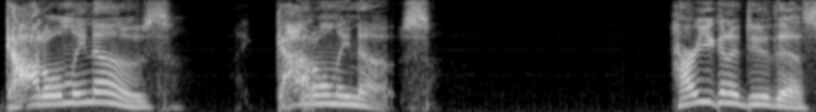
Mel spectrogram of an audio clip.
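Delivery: high, exasperated, fed-up complaining tone. Showing listeners how people ordinarily say the phrase, in an exasperated tone. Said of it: "ordinarily in an exasperated tone".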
